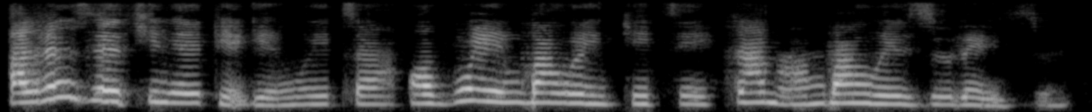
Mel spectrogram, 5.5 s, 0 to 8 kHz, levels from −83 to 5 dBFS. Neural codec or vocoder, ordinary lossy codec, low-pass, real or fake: codec, 16 kHz in and 24 kHz out, 0.6 kbps, FireRedTTS-2 codec; AAC, 32 kbps; 7.2 kHz; fake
